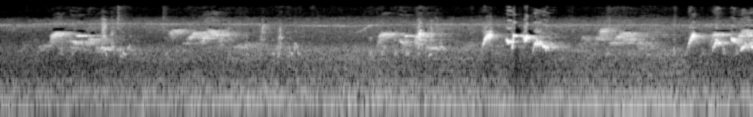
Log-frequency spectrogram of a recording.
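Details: Competitive morning singing of red-whiskered bulbul, used to stir newly caught birds; scattered whistled phrases over a steady hiss, louder clipped chirps appearing late.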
